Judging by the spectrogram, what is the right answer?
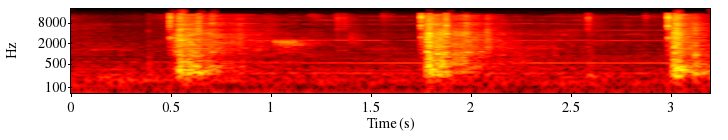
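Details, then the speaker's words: Honda Beat FI scooter: starter only clicks (cetrek-cetrek) in three click-and-buzz bursts about a second apart with no cranking, though battery is good (12.42 V, horn works, voltage not dropping); jumping at the starter relay then starts it. "Oke, Guys. Kita ada kendala bit FI starternya cetrek-cetrek ya, kayak percase motor bat carbo. Padahal aki bagus nih."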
